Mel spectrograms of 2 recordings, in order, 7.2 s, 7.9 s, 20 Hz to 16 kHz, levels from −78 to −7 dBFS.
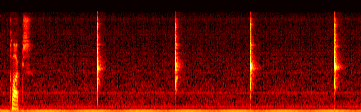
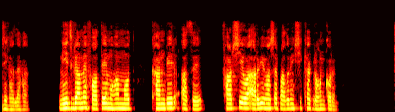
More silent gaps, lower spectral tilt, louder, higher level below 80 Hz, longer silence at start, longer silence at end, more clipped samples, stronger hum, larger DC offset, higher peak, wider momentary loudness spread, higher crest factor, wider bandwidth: second, none vs 1.03-1.17 s; second, -1 dB/octave vs -7.5 dB/octave; about the same, -19 LUFS vs -18 LUFS; first, -40 dBFS vs -58 dBFS; about the same, 0 s vs 0.05 s; second, 0 s vs 1.2 s; neither; neither; first, 0.3% vs under 0.1%; about the same, 0 dBFS vs -2 dBFS; first, 27 LU vs 11 LU; first, 26 dB vs 18 dB; first, 11 kHz vs 8 kHz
